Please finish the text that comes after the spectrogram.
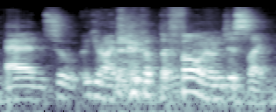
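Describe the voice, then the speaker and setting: A man's voice: medium pitch, fast talker. A man telling a personal story casually to viewers, acting out bits of dialogue as he goes. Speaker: storyteller vlogger. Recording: roomy echo, clear background noise.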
